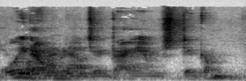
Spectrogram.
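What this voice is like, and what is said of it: Imitates a Texan voice. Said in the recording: “his best Jerry Jones impression ... Or Ezekiel Elliott, maybe ... Anyone in Texas ... That's my impression”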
